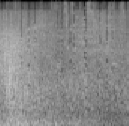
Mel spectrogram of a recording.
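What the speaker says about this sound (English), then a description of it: "being propelled by cannons is very fun" Cannon blasts propel a vehicle in Zelda: Tears of the Kingdom, a continuous loud, rumbling roar of bursts running throughout without pause.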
